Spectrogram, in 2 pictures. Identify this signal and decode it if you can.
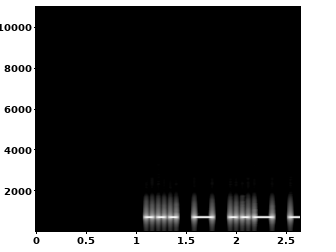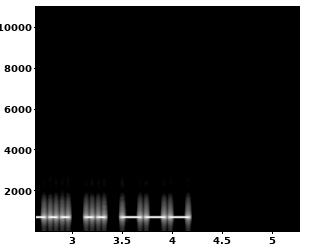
Morse code, heard as a keyed tone, about 20 wpm, 700 Hz. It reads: STUDIO
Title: Top 1001-1250 Words 20wpm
